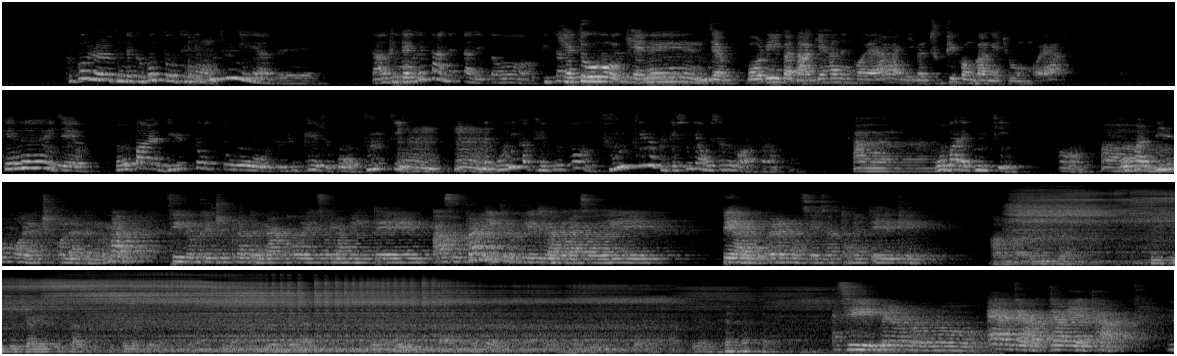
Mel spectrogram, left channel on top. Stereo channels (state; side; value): different; both; correlation 0.00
